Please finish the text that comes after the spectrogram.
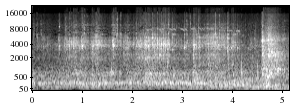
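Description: A rotating wall and hidden elevator mechanism in the Riven video game make a steady, loud mechanical grinding rumble with ratcheting gear clatter throughout, swelling briefly near the end.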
